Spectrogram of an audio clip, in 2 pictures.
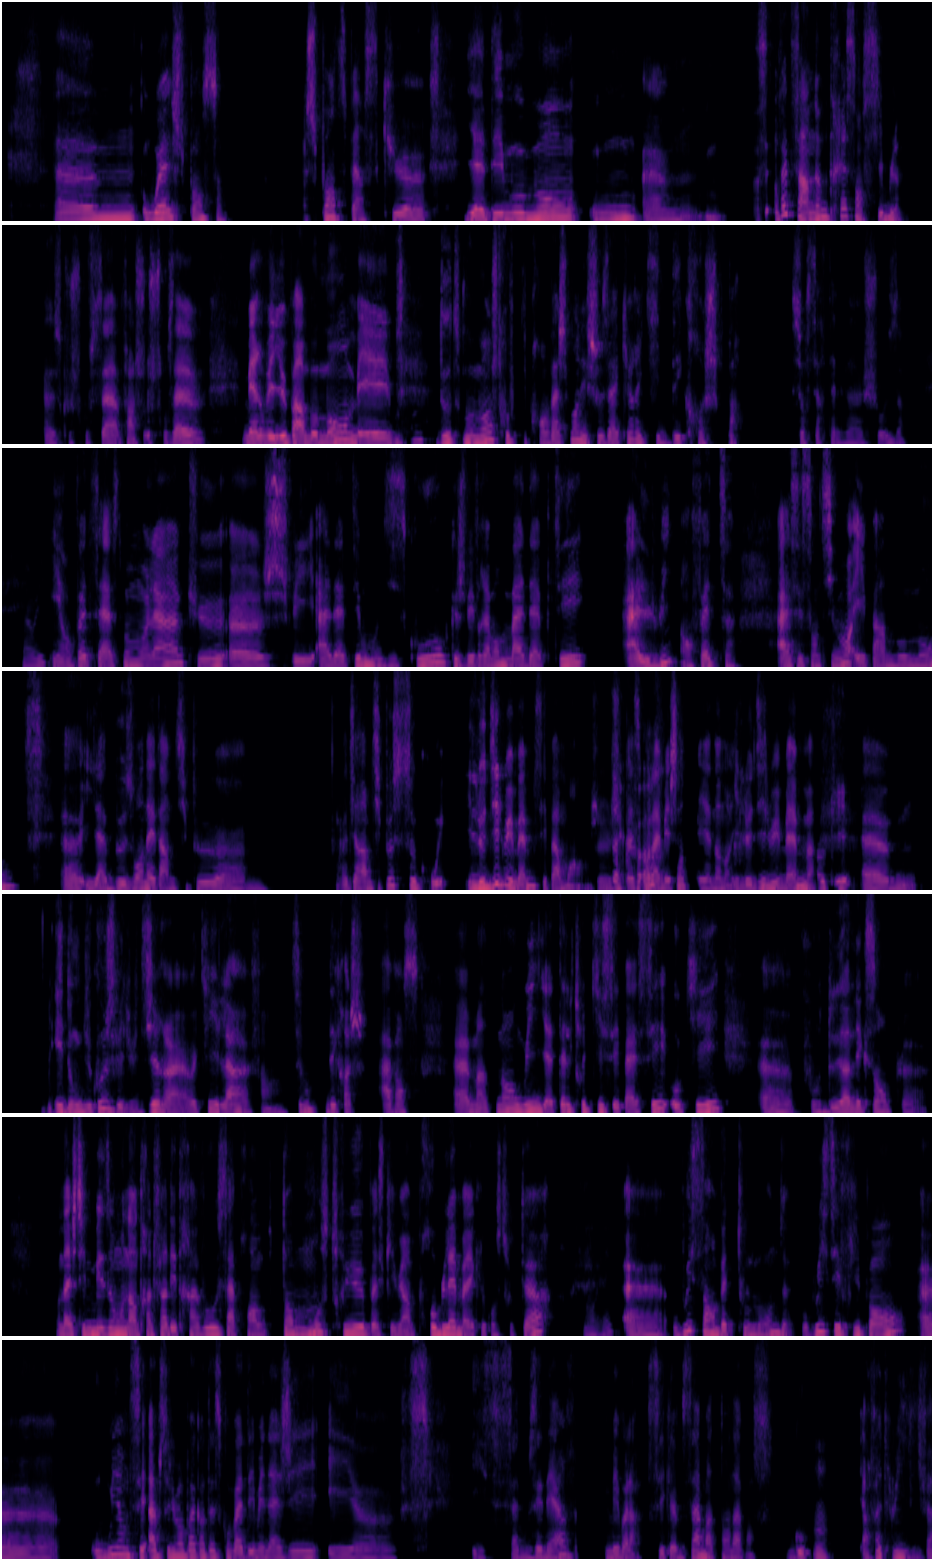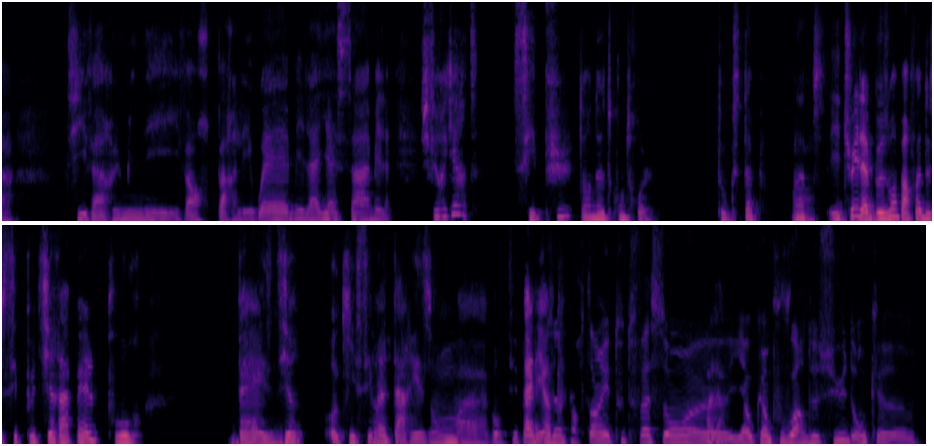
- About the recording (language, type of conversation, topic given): French, podcast, Qu’est-ce qui, selon toi, fait durer un couple ?
- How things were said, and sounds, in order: stressed: "pas"; stressed: "lui"; laughing while speaking: "D'accord"; stressed: "monstrueux"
